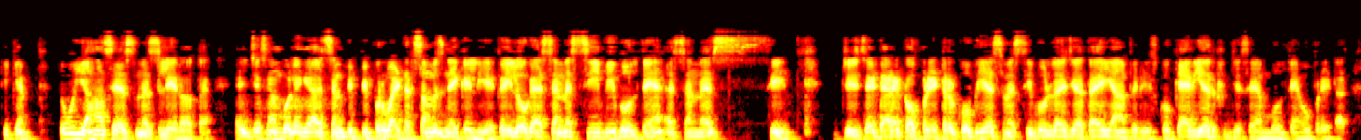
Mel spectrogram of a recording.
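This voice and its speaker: Low-voiced man teaching from off-mic. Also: steady tone, fairly quick, hardly any pauses, far from the mic, muffled recording. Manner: explanatory, restarts words, mixes English terms. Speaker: instructor explaining bulk SMS business. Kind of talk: casual whiteboard lesson.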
